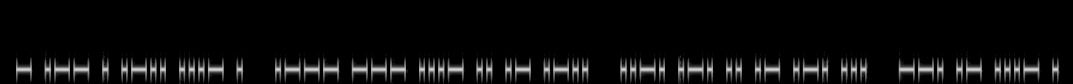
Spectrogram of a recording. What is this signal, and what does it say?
Morse code, heard as a keyed tone, about 25 wpm, 700 Hz. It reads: TWELVE JOVIAL FRIARS GAVE
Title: Pangram Challenge v2 - 25wpm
